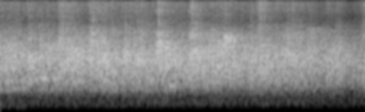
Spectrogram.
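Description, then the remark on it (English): An audience claps for the Lord together in a steady, dense burst of applause that stays loud and even for a few seconds, with no voices standing out. “If you are going to clap for the Lord, give a good clap of.”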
